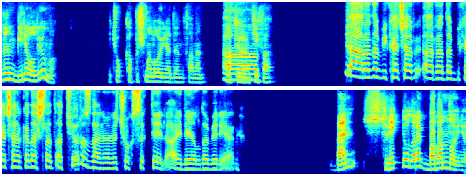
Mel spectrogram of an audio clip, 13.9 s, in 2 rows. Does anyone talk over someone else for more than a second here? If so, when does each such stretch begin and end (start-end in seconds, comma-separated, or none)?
none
